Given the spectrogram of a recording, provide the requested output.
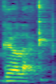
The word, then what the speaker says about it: Gerlach: Pronunciation of his surname, is it Brad Gerlach? – Brad Gerlach, yeah, Gerlach.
